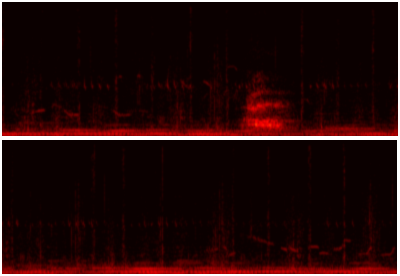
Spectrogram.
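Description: A horse in the video game Oblivion Remaster clip-clops steadily at moderate distance over a low droning game soundscape, with a brief louder rustle partway through.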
